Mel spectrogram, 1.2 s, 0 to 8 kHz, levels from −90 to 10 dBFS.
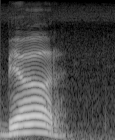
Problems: none marked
